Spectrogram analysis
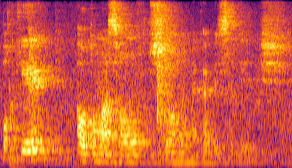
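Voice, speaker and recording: A man's voice: mid-range voice, expressive, fast. A man chatting casually as an interview guest, telling stories with hesitant restarts. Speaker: guest, engineer. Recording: roomy echo, distant from mic, faint noise.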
